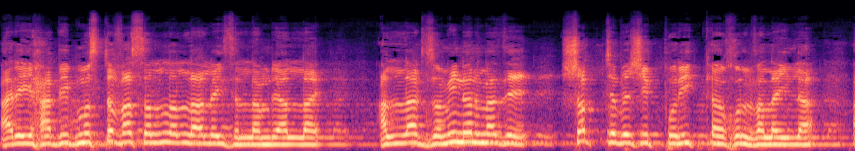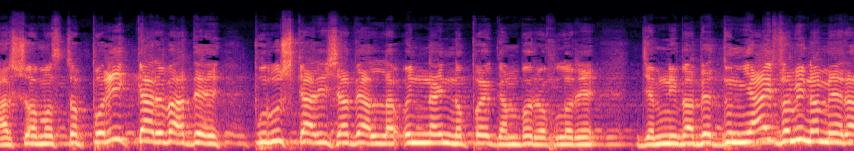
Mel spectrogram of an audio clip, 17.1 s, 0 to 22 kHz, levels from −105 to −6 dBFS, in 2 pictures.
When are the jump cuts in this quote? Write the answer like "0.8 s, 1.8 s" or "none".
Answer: none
